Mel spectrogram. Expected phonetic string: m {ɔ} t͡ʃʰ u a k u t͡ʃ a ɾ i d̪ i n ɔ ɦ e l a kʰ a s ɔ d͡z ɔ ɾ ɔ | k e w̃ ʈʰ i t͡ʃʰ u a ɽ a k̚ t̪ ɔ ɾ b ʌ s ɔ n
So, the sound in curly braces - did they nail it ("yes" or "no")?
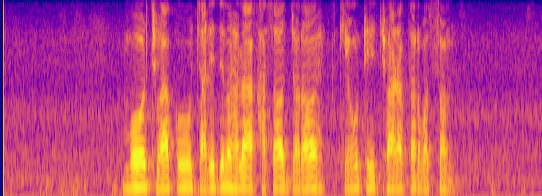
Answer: no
